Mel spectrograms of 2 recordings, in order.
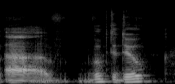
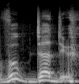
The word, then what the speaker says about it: Voop de Doo: No, Voop de Doo, Voop de Doo. Not Voop de Doo, Voop de Doo.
